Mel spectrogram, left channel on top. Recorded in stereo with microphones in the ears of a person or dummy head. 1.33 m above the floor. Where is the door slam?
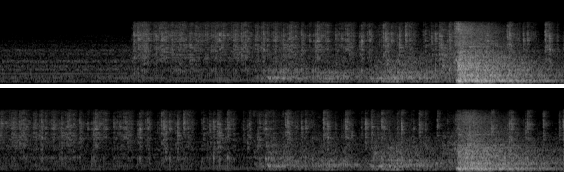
85° left, 5.5 m.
